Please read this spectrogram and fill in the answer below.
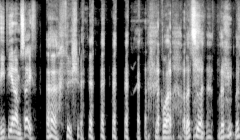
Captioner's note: laughing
